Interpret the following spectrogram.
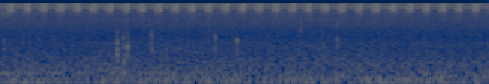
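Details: Crickets heard from tall grass in the summer heat, a shrill, rapidly pulsed chirping repeated evenly, set against low background noise with a few faint clicks.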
